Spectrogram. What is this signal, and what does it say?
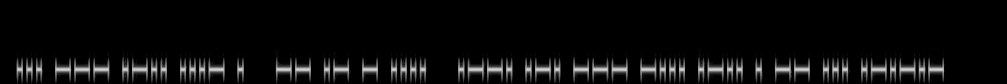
Morse code, heard as a keyed tone, about 25 wpm, 700 Hz. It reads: SOLVE MATH PROBLEMS.
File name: Easy Sentences with Hints - 25wpm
